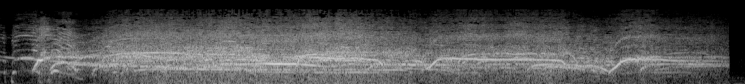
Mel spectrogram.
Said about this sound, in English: And this is the sound of gathered crowds outside the Supreme Court in Washington this morning, just moments after the High Court announced its ruling.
